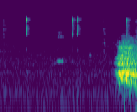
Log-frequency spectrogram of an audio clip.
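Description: Several sharp computer mouse clicks while working in PCB layout software, spaced irregularly and fairly close, followed by a louder broadband rustle or shuffle at the end; no talking.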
